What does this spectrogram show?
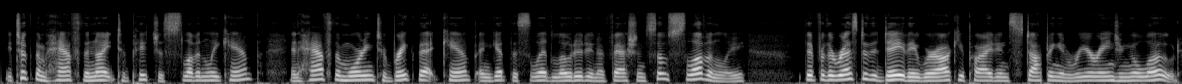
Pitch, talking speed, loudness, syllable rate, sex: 190 Hz, 225 wpm, -17 LUFS, 5.2 syllables/s, female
